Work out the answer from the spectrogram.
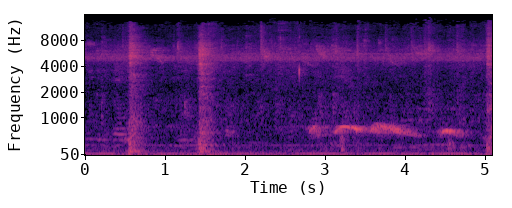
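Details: Zebra dove kept in Ba Vì, Hanoi, Vietnam. After two sharp knocks comes a short run of soft, trilled coos, slightly rising then falling, with a low steady hum beneath.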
